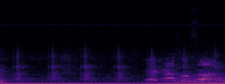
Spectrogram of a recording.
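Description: A fast, even ticking over a steady low hum, fading out about halfway through, with a voice coming in near the end.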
